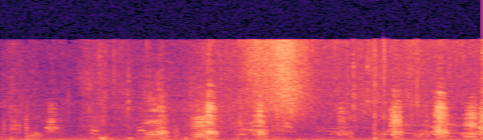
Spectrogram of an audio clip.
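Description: Domestic geese and ducks giving short, scattered honks and quacks.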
